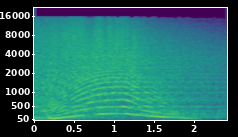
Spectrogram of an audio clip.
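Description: In a melodic techno mix, a low electronic tone sweeps up in pitch for about a second and slides back down, over a hissing wash of noise, fading toward the end.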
